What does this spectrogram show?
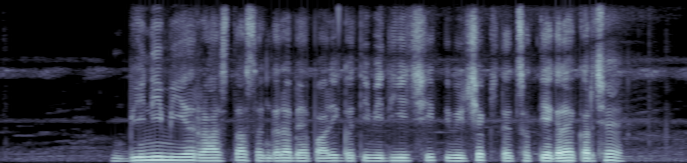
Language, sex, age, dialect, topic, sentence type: Magahi, male, 31-35, Northeastern/Surjapuri, banking, statement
